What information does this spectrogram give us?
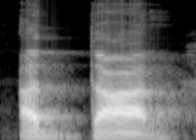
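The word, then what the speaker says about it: الدار: दाल से इस्म शुरू हो रहा है दार, और दार पर जब अलिफ लाम दाखिल किया जाएगा तो लाम नहीं पढ़ा जाएगा अद्दार।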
